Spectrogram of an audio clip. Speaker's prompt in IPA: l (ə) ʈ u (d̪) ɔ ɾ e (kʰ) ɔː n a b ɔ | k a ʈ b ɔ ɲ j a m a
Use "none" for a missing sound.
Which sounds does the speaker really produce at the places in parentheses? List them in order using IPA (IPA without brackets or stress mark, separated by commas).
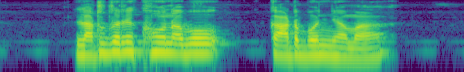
a, d̪, kʰ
